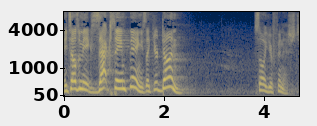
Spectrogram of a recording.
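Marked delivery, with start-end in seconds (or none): 1.8-4.7 put-on New York accent. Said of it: "he's got a New York accent".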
